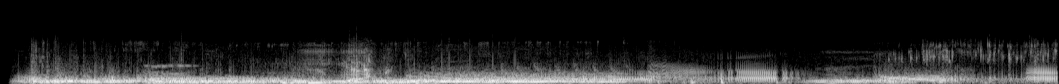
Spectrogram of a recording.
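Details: Stomach growling (borborygmi).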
